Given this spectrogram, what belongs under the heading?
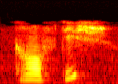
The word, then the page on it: kräftig: Bas-Rhin; Herrlisheim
